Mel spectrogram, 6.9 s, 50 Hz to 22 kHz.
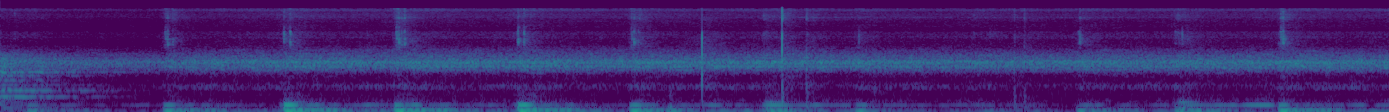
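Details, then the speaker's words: Langmuir Systems MR-1 mill cutting a steel part: uneven thumps, roughly two per second, over a steady spindle hum; milling chatter, owner suspects about .008" Z-axis backlash from a possibly worn lead screw as a main culprit. "So, yeah, pretty sure that's one of the main culprits for the chatter uh in the steel parts."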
